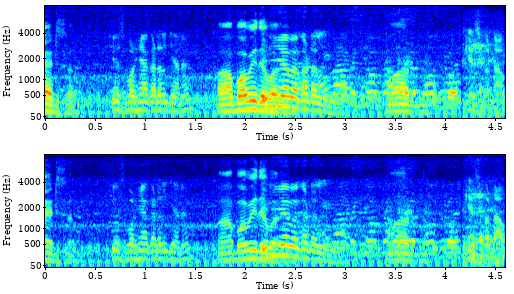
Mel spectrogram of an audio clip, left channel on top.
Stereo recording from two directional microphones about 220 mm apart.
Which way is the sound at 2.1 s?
5° left (ahead or behind).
